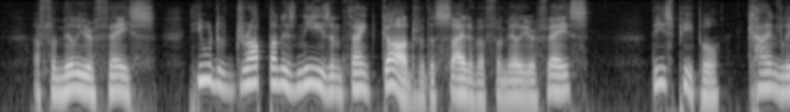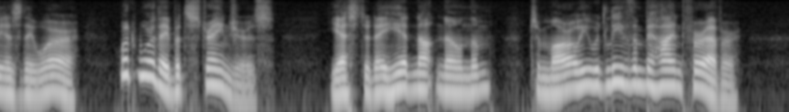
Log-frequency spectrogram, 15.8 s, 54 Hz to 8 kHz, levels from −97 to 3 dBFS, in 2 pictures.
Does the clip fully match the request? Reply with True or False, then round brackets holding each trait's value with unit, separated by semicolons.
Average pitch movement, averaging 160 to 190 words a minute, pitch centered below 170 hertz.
False (6.0 semitones; 170 wpm; 140 Hz)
